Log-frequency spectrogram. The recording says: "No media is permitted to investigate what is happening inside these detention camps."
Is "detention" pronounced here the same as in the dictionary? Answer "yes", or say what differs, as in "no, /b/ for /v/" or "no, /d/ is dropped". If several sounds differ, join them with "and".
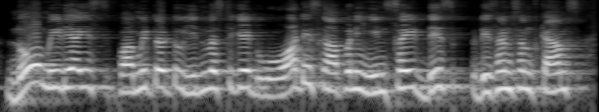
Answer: no, /s/ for /t/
